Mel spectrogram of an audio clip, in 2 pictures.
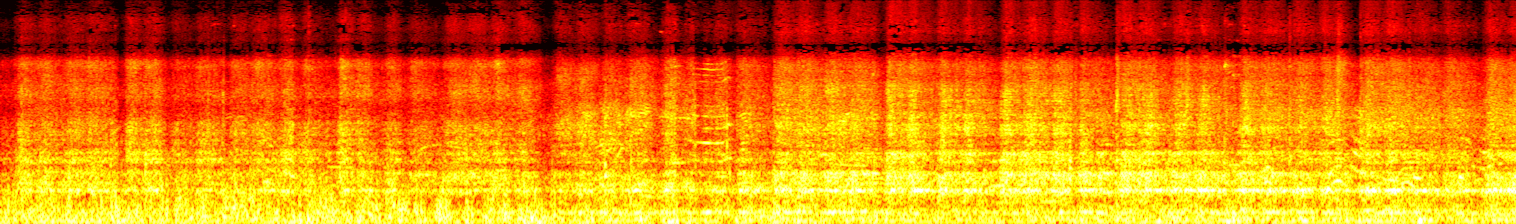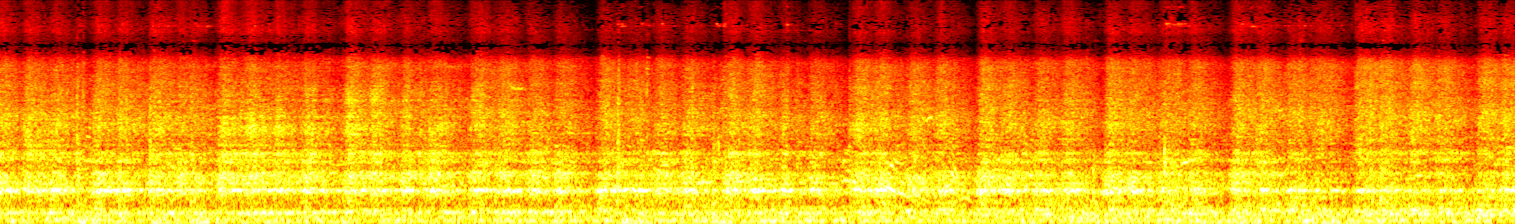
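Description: Narrow-gauge train running along the track, its wagons' wheels rumbling and clattering steadily on the rails, with a steady hum that grows louder after the first few seconds.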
